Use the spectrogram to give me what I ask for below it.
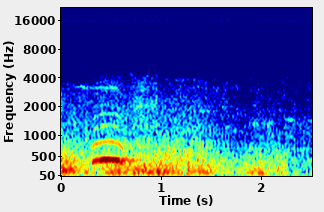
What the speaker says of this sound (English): That's an owl.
